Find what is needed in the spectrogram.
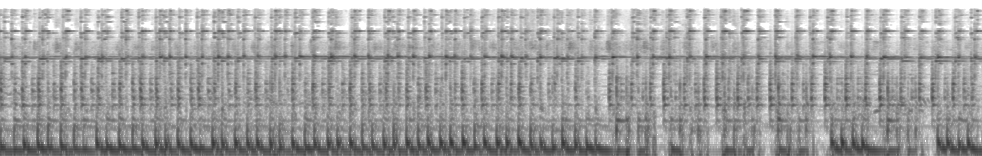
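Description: Live therukoothu folk music: fast, even hand-drum beats with jingling metal percussion over a steady low drone. The drone drops out for a few seconds near the end while the beats go on.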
